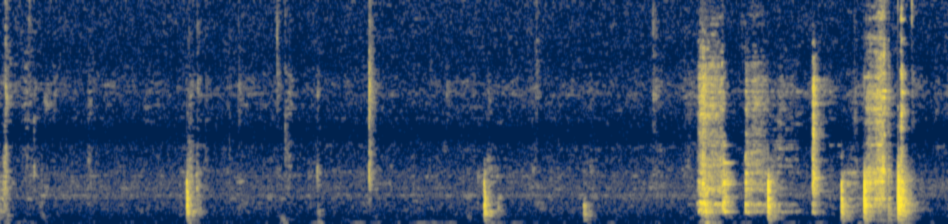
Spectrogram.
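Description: Kitchen knife cutting through a block of ham and knocking on a wooden cutting board: single sharp knocks a second or more apart, then a quicker run of knocks and scraping near the end.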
